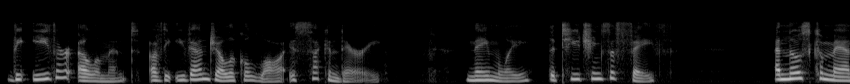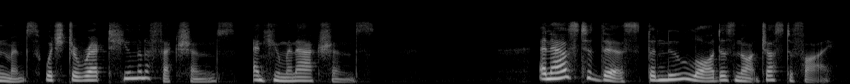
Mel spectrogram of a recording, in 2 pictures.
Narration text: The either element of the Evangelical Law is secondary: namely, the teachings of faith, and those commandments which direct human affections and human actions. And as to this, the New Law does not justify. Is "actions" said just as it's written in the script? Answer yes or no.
yes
